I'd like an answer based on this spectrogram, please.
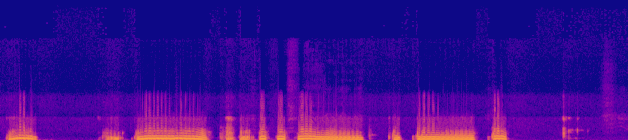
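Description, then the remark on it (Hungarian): A person imitates a back-and-forth between a cooing pigeon and a hooting, chattering chimpanzee, with loud vocal bursts alternating in quick, uneven rhythm. “Akkor egy pici galamb csimpánz párbeszédet hagy halljuk.”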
